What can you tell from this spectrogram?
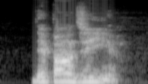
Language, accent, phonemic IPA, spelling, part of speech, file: French, Canada, /de.pɑ̃.diʁ/, dépendirent, verb, LL-Q150 (fra)-dépendirent.wav
- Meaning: third-person plural past historic of dépendre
